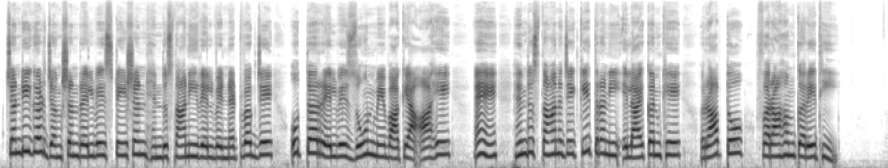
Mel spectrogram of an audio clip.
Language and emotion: Sindhi, neutral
